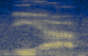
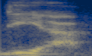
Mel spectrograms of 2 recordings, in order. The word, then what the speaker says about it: Diop: Some of your listeners may be familiar with Sheikh Anta Diop, or some might hear the pronunciation Sheikh Anta Diop, Yeah. but it's Yeah. actually Diop.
